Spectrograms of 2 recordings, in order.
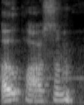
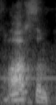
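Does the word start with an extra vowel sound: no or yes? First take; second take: yes; no. First: The word starts with an extra vowel before p. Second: The word starts directly with a p sound. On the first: The speaker calls it wrong. "It's not opossum" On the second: The speaker calls it right. "It's possum"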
